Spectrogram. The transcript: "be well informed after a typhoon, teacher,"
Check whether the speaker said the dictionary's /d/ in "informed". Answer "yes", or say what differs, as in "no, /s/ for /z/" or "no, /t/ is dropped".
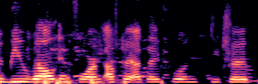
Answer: yes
